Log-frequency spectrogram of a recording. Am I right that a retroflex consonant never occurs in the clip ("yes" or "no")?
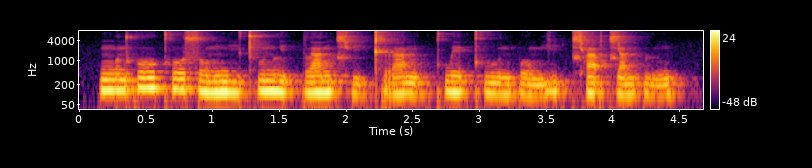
yes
